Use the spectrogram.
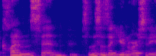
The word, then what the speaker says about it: Clemson: it easier to pronounce, people actually insert a sound, Clemson. We should call this an insertion rule.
